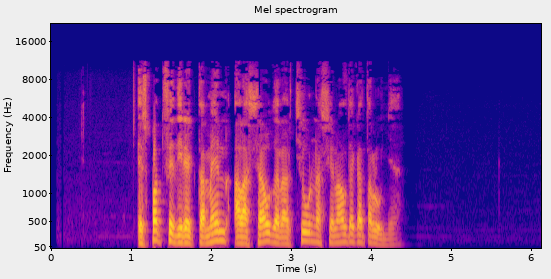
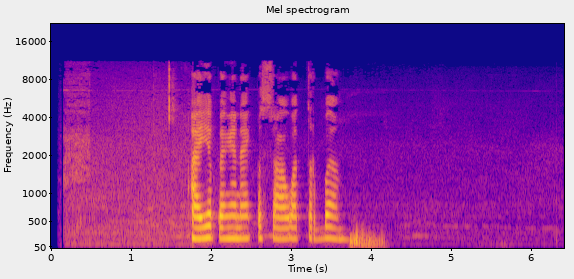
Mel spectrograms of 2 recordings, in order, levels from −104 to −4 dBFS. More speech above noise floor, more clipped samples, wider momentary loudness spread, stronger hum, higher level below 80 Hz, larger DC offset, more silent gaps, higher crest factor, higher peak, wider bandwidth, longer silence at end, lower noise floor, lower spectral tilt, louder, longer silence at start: first, 65 dB vs 38 dB; neither; second, 8 LU vs 27 LU; neither; about the same, -60 dBFS vs -56 dBFS; neither; neither; about the same, 20 dB vs 24 dB; about the same, 0 dBFS vs 0 dBFS; about the same, 11.5 kHz vs 11.5 kHz; second, 1.85 s vs 2.25 s; first, -84 dBFS vs -57 dBFS; about the same, -5 dB/octave vs -5.5 dB/octave; about the same, -19 LUFS vs -21 LUFS; first, 1.1 s vs 0.15 s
